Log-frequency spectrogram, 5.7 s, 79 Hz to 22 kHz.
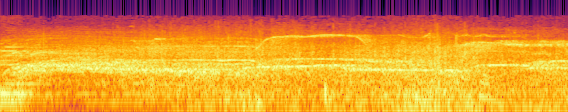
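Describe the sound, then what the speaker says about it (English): Studio audience of a early-1990s video games TV show breaks into sustained applause with cheering and whoops, a dense crowd roar holding steady throughout with a host's voice faintly underneath. "And a round of applause again for Tony Rice!"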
